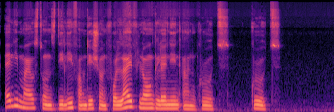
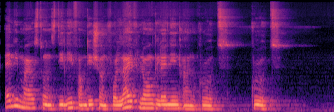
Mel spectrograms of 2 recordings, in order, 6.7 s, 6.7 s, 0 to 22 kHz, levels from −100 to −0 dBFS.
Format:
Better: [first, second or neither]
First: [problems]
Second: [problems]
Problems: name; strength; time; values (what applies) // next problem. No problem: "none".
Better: first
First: none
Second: room echo; dies away in 0.9 s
